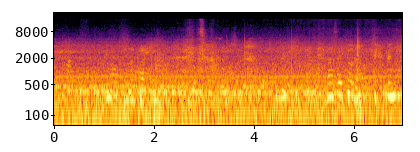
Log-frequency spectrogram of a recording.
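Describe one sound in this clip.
A train hums and rumbles steadily as it rolls slowly along.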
